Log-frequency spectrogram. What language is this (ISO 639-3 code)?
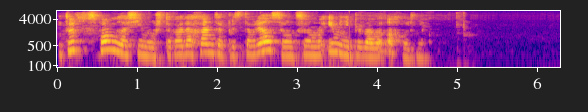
rus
